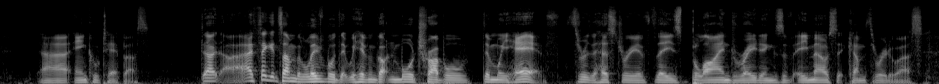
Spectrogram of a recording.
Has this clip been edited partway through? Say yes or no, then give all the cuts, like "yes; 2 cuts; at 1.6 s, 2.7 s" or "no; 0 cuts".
yes; 2 cuts; at 2.0 s, 4.8 s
